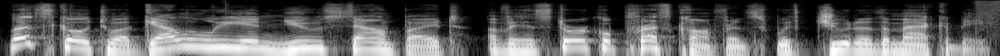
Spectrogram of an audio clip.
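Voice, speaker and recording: Brisk newscaster for radio drama, played by a man, animated intonation, slightly high male pitch. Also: close to an everyday voice. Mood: brisk, announcing. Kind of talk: radio news reenactment.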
